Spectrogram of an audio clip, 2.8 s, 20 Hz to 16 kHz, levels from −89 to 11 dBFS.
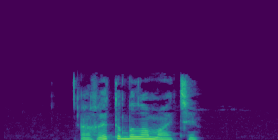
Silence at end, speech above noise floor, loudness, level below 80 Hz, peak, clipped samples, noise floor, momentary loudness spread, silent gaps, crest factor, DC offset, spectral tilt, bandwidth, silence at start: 0.8 s; 60 dB; -19 LUFS; -62 dBFS; -4 dBFS; under 0.1%; -78 dBFS; 12 LU; none; 18 dB; under 0.1%; -5.5 dB/octave; 7.6 kHz; 0.8 s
